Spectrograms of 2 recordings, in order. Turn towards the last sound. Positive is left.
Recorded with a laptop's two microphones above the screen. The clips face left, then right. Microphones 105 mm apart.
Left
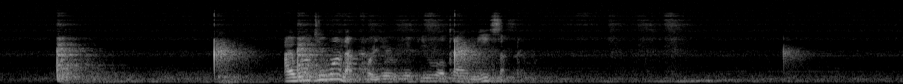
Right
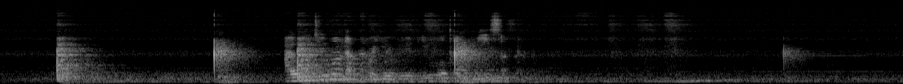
turn(degrees=55)  # may be behind; listen again after turning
